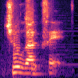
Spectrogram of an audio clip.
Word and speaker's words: chugakusei: Luego de los 12 a los 15 es la escuela media o la secundaria, que es el chugakusei. ¿Sí lo pronuncié bien? – Chugakse. Ajá, se la U, acuérdate que se, ajá.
